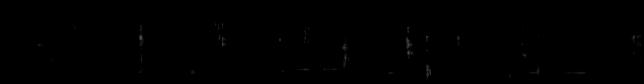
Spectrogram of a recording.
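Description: Faint chewing and mouth smacks from eating instant noodles, with scattered soft clicks of a metal fork against a steel plate.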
